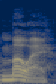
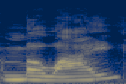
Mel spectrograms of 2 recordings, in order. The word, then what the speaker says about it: moe: No, it's spelled M-O-E. Okay. So mo, but moe. Mo. Hey! Yeah, it's like if the fancy was to talk to, Mo from the Three Stooges.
